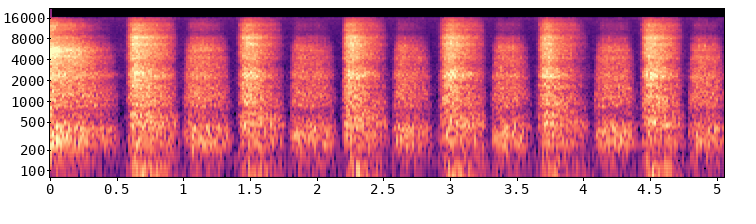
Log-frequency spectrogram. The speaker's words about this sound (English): And beginning your breathing, putting your shoulders far back, straightening your spine, creating that large cavern for the breath to be held. Gently start your breathing in and out through your nose.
